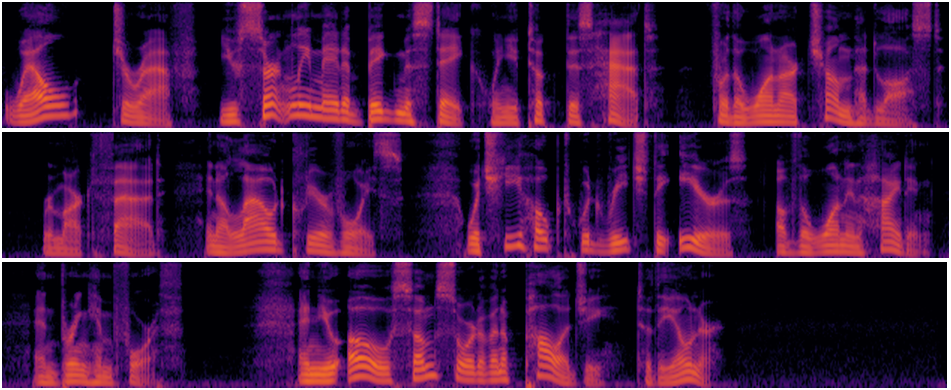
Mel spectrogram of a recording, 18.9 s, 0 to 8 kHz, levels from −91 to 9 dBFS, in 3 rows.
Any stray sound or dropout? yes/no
no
